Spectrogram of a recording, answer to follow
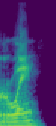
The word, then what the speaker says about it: Ruaix: era el ingeniero Pastor Rué, se escribe Ruaix con X, se dice Rué, que era de Tehuacán, Puebla.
